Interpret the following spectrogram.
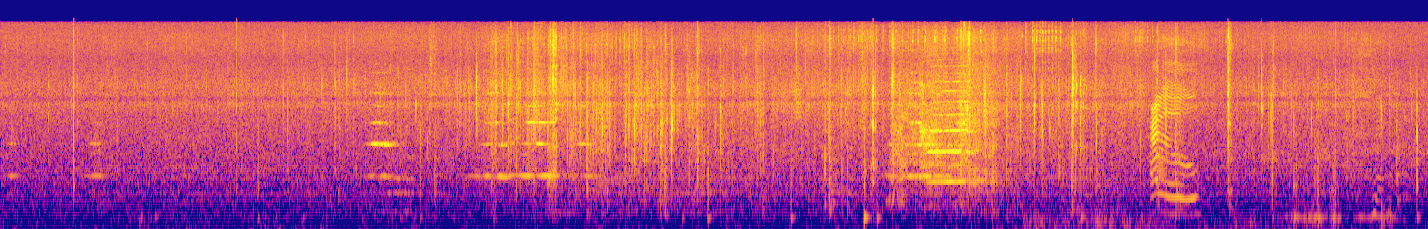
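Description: Bicycles rolling up on a wet road: tyres hiss on the wet tarmac, rising from about four seconds in as the riders arrive, with a few short high-pitched brake squeals as they slow to a stop. A brief voice calls out near the end.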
